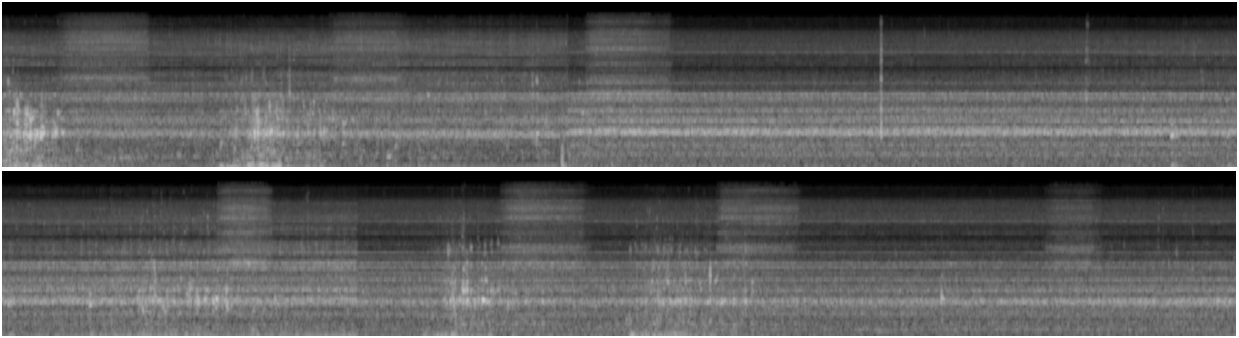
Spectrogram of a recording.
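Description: Underwater sound of a scuba diver breathing through a regulator: hissing breaths and gushes of exhaled bubbles every few seconds, over a steady underwater hum.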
